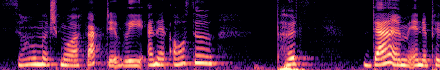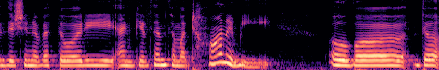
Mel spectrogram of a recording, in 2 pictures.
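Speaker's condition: Hearing loss with cochlear implants; bilateral cochlear implants, first implant at age 18, not born deaf, born with some hearing

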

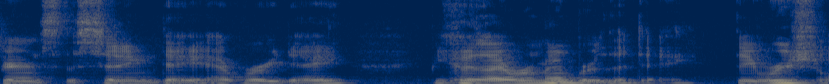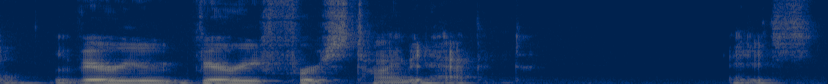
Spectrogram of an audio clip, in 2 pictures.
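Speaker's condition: No condition

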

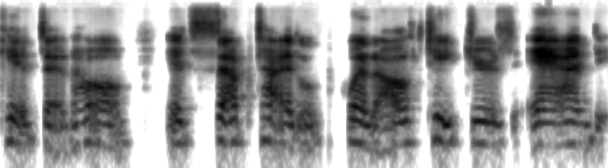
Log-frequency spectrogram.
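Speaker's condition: ALS; ALS affecting voluntary motor neurons, first primary lateral sclerosis diagnosis, second opinion Columbia med center; at least eight years since diagnosis, expected loss of walking; voice affected

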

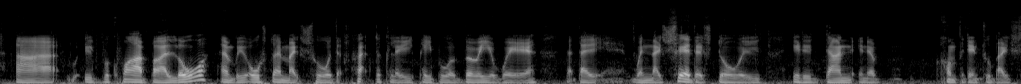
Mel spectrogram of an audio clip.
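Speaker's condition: Deafness; congenital deafness, born deaf

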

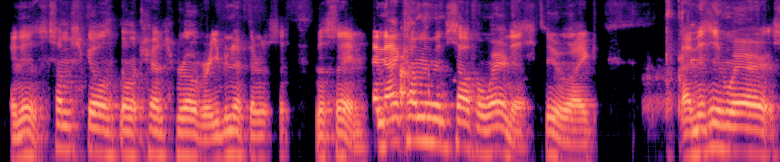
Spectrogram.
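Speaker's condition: Bilateral cleft lip; congenital bilateral

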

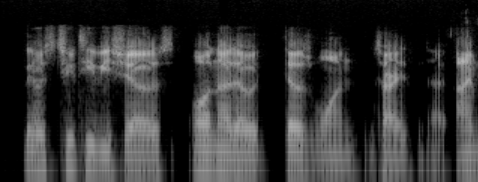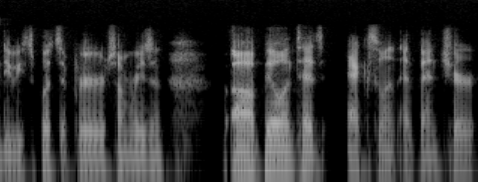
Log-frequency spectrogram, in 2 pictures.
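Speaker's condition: No condition

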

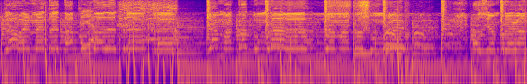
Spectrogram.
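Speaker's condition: No condition

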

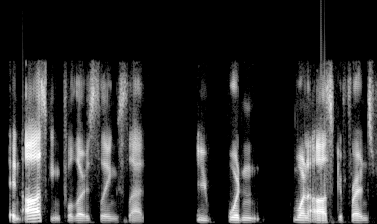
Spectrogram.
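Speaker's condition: Duchenne muscular dystrophy; genetic, progressive

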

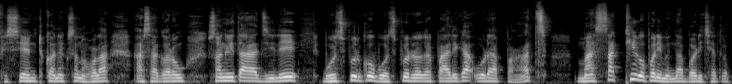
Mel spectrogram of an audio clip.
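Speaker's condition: No condition

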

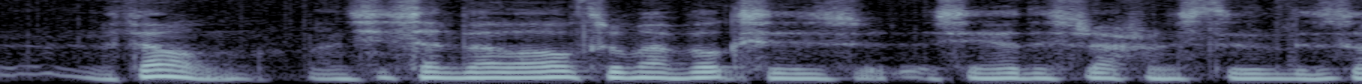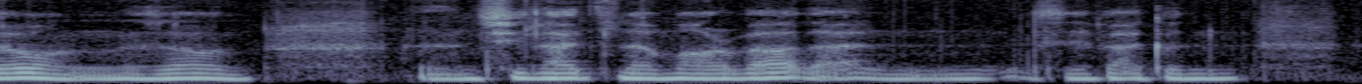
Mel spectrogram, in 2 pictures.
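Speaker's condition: Parkinson's; diagnosed about 4 years ago

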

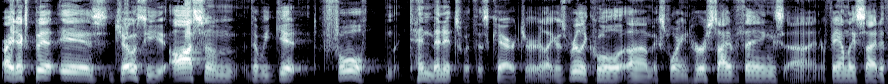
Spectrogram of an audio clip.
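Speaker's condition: No condition

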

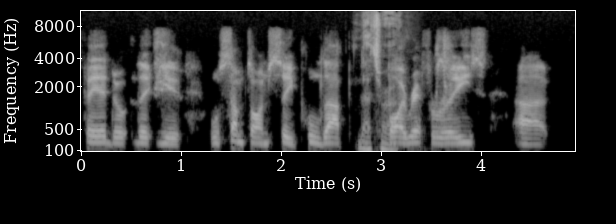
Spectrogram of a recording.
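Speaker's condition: No condition

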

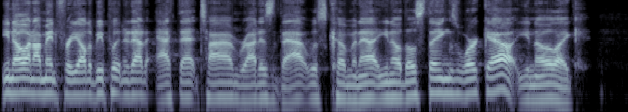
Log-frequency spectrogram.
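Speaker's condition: No condition

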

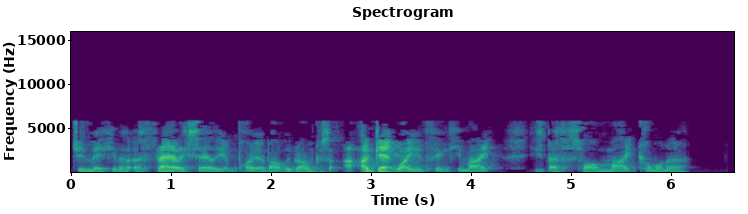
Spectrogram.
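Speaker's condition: No condition

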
